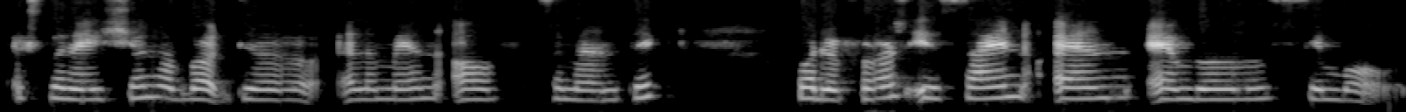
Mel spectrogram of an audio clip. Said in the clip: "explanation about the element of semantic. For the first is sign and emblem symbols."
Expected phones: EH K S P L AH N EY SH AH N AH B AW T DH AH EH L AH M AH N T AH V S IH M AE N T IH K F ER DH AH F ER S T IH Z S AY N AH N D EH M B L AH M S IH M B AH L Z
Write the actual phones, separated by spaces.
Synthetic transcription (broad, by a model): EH K S P L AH N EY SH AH N AH B AW T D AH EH L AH M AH N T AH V S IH M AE N T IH K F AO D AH F ER S T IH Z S AY N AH N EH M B AH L S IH M B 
